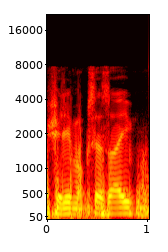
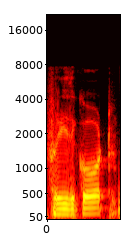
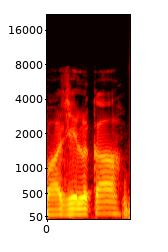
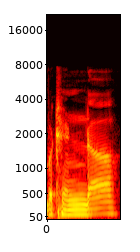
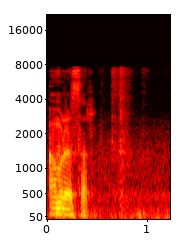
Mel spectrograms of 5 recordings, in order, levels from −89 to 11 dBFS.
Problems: constant background noise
